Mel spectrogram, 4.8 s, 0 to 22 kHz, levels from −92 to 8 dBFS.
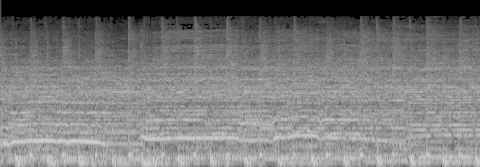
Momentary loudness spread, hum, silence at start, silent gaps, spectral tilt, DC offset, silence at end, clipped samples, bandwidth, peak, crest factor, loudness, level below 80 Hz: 2 LU; none; 0 s; none; -4 dB/octave; under 0.1%; 0 s; under 0.1%; 15.5 kHz; 0 dBFS; 12 dB; -13 LUFS; -26 dBFS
